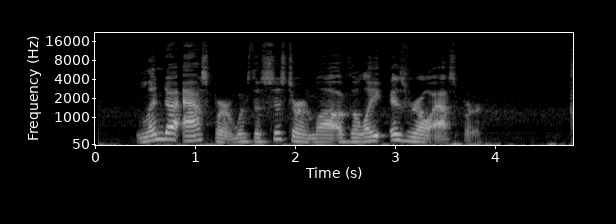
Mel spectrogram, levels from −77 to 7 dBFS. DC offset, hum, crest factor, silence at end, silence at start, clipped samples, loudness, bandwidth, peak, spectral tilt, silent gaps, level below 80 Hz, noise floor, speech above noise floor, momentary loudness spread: under 0.1%; none; 20 dB; 0 s; 0.05 s; under 0.1%; -25 LUFS; 16 kHz; -6 dBFS; -5.5 dB/octave; none; -52 dBFS; -56 dBFS; 31 dB; 13 LU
